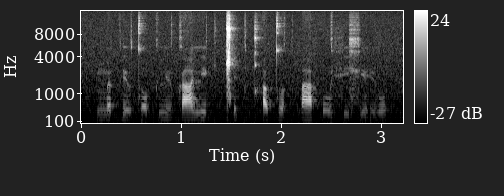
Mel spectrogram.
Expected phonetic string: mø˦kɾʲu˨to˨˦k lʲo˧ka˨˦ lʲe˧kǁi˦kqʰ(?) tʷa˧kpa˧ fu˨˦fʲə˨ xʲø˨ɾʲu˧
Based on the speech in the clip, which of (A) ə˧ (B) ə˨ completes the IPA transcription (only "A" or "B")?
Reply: A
